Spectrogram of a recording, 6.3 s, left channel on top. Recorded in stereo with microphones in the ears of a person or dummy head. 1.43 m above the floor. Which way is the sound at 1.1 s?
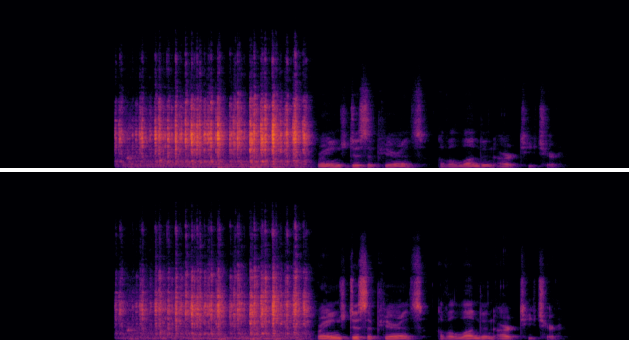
25° left (ahead or behind).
